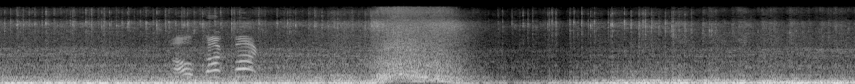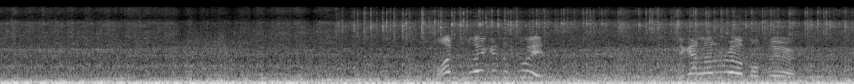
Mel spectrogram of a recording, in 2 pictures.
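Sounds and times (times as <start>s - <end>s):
engine rumbling: 0.0s - 17.0s.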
